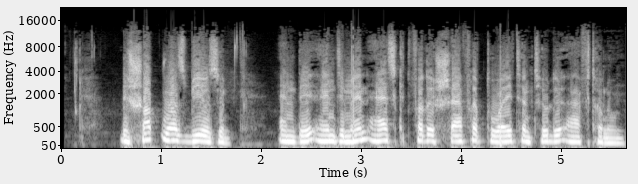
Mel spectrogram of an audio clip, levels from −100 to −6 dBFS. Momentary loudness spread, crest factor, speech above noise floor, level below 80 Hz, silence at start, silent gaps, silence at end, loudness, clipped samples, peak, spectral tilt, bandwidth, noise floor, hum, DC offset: 5 LU; 10 dB; 26 dB; -36 dBFS; 0.6 s; none; 0 s; -9 LUFS; under 0.1%; 0 dBFS; -6 dB/octave; 12 kHz; -35 dBFS; none; under 0.1%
